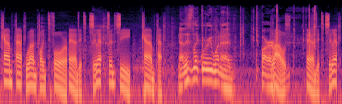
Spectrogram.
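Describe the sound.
Fingers type on a computer keyboard into the Windows Run dialog, entering a C: drive path. Rapid clicking keystrokes run throughout under a continuous synthetic talking voice.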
